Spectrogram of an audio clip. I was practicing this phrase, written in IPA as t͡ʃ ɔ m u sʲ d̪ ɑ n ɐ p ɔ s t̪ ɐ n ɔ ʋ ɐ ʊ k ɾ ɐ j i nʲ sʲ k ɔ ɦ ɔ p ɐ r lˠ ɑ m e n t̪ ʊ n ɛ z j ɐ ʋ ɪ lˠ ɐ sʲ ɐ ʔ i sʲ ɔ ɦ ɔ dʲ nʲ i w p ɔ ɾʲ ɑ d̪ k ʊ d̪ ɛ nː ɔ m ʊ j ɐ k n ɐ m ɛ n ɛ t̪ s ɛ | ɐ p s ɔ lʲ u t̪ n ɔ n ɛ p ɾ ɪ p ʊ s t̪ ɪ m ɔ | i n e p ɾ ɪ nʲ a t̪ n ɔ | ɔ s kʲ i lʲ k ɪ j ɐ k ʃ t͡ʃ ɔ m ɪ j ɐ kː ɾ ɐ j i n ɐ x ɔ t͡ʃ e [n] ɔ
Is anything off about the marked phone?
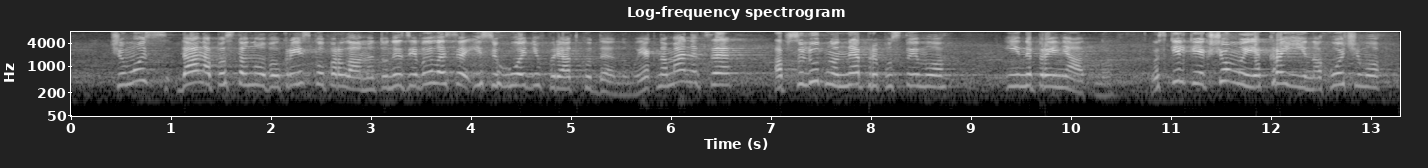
yes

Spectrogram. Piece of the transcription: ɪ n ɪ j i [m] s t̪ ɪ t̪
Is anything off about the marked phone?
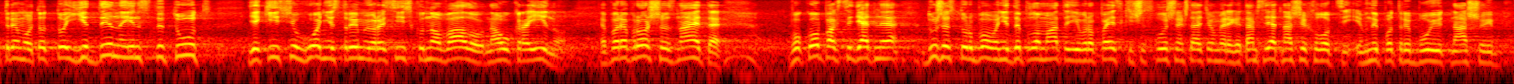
yes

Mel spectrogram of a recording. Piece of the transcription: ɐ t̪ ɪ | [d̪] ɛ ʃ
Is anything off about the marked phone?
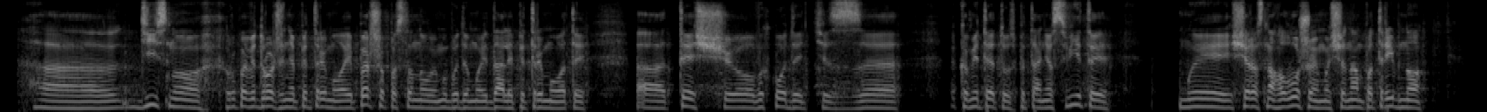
yes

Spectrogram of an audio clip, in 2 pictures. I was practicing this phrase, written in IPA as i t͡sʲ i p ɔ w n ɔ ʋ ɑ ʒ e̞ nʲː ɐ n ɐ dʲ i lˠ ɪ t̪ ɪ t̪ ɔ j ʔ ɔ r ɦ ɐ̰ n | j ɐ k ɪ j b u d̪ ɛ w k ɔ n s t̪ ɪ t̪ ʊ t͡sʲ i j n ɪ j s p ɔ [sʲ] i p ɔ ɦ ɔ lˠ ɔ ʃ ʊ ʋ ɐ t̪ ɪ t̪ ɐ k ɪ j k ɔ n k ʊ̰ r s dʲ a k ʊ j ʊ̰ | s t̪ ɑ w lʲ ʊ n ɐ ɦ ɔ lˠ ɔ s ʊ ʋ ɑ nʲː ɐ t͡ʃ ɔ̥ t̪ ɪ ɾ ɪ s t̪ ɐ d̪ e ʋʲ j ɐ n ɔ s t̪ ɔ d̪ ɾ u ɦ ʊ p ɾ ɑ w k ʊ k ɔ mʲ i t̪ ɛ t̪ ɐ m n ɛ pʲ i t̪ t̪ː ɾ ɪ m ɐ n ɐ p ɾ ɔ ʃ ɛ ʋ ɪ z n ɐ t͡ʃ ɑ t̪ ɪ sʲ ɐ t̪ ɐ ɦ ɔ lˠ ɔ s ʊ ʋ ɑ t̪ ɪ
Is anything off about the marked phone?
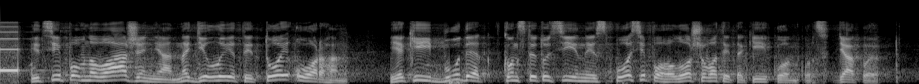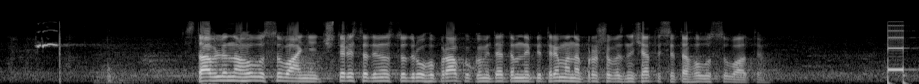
no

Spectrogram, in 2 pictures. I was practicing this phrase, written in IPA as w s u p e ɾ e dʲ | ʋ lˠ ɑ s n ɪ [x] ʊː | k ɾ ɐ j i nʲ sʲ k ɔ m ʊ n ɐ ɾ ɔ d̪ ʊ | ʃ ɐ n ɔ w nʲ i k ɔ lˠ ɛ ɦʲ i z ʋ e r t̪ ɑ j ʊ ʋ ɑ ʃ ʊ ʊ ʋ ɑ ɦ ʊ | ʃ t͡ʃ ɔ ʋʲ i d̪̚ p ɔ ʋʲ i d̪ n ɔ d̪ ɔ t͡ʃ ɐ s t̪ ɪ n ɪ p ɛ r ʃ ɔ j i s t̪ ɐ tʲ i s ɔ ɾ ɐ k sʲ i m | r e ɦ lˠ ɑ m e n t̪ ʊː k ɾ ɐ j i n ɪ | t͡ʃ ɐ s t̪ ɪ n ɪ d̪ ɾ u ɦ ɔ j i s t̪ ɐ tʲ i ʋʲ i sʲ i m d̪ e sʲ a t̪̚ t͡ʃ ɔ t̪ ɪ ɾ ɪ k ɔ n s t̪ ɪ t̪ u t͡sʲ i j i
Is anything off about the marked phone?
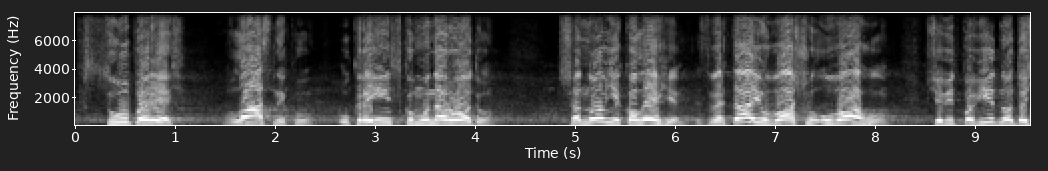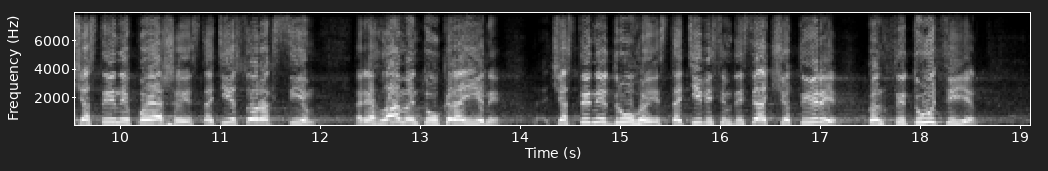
yes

